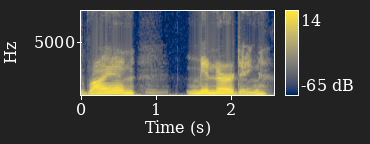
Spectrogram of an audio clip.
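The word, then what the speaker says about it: Ryan Meinerding: Okay, the way to pronounce his name is Ryan Maynarding.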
